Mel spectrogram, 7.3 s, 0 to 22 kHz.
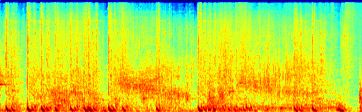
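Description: Rapid gunfire in the video game Daymare: 1994 Sandcastle, loud repeated bursts of shots with sharp cracks in quick succession, continuing through the whole passage with no pauses between volleys.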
